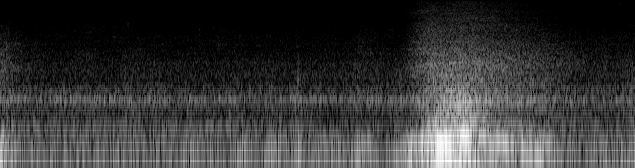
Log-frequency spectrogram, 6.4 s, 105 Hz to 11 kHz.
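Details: 3.0 TDI S tronic Audi A5 with upgraded turbo, just refitted with new genuine clutch pack and LUK flywheel: smooth, even idle with no knocking, then a clean rev blip settling straight back; normal idle.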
